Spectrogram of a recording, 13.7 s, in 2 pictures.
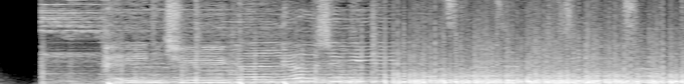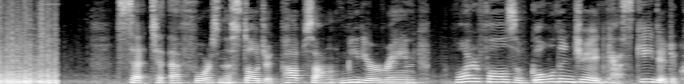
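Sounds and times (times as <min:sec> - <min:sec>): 
drone-launched fireworks: 0:01.1 - 0:07.8, 0:09.5 - 0:13.6
speech: 0:01.2 - 0:05.7, 0:08.2 - 0:13.6.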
